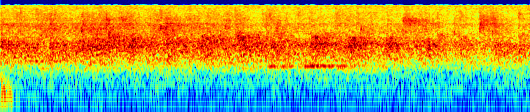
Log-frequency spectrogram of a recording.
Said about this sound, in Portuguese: Aleluia! Dê uma salva de palmas para o Senhor Jesus, meu irmão.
